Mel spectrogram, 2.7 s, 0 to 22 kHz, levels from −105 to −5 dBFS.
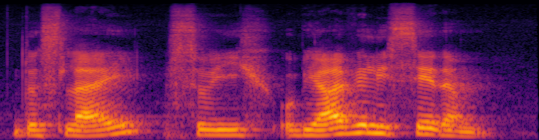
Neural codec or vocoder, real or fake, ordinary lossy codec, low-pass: vocoder, 44.1 kHz, 128 mel bands every 512 samples, BigVGAN v2; fake; none; 19.8 kHz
